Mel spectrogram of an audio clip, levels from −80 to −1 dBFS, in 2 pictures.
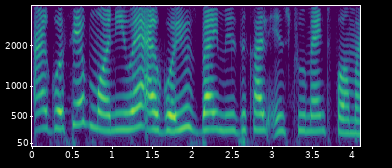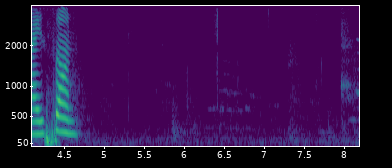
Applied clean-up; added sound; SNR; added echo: none; none; none; none.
